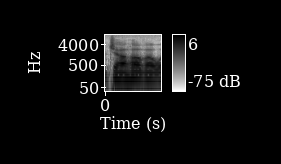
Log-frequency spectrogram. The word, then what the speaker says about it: Jehovah: He's from the Jehovah's Witness. Pronounce God's name correctly. It's Jehovah. Or if you're Hebrew, it's Yahweh.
